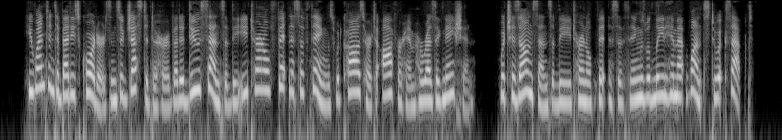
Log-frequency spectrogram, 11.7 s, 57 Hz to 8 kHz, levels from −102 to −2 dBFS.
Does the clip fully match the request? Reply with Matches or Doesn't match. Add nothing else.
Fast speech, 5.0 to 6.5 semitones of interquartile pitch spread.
Matches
